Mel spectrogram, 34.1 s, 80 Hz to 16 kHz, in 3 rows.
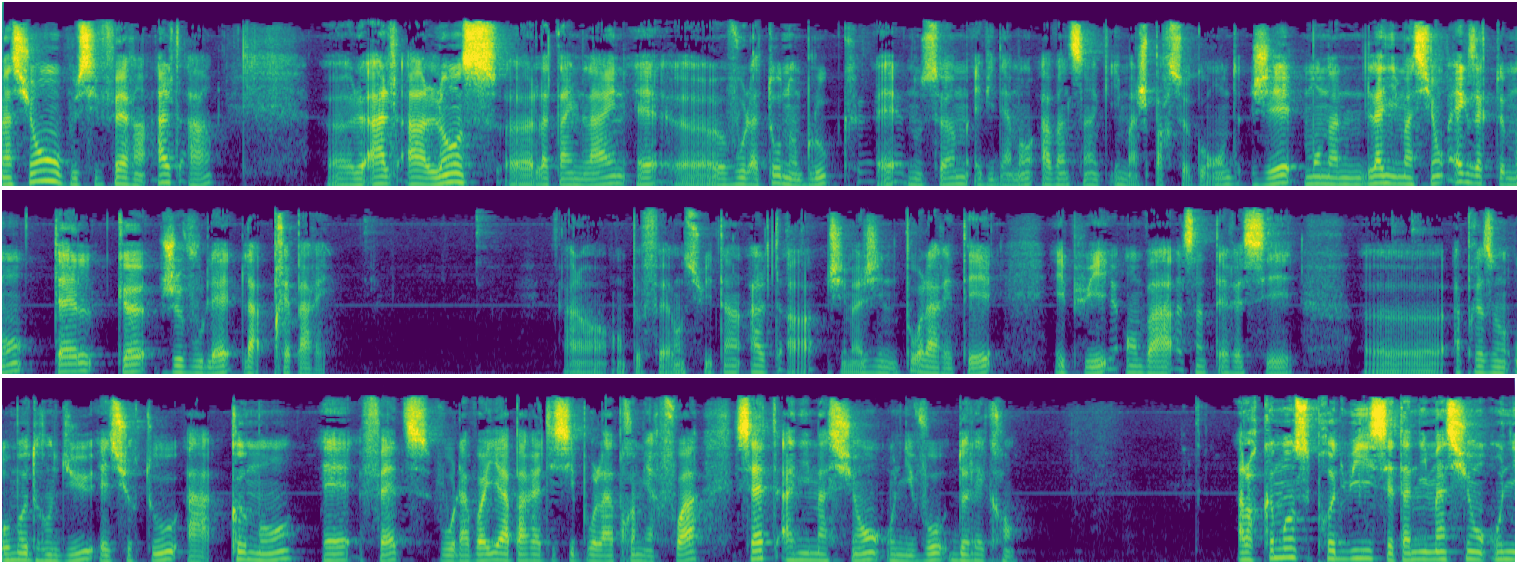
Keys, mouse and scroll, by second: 13.3 click.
